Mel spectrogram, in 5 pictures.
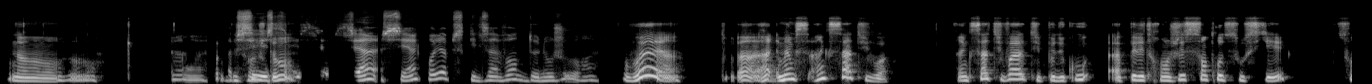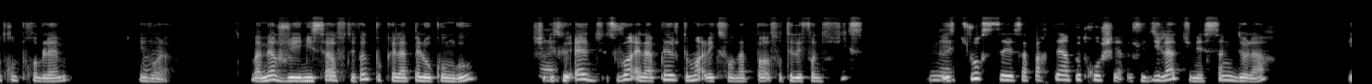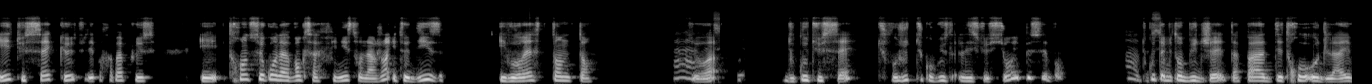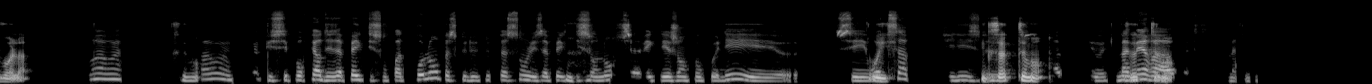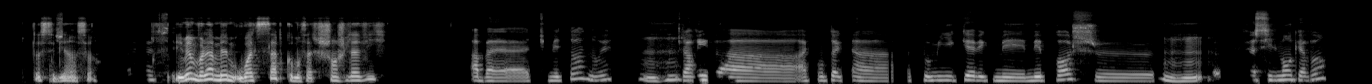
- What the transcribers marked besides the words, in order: tapping; distorted speech; anticipating: "Ouais, hein"; stressed: "Ouais"; cough; static; unintelligible speech; "rajoutes" said as "rejoutes"
- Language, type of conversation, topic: French, unstructured, Quelle invention scientifique a changé le monde selon toi ?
